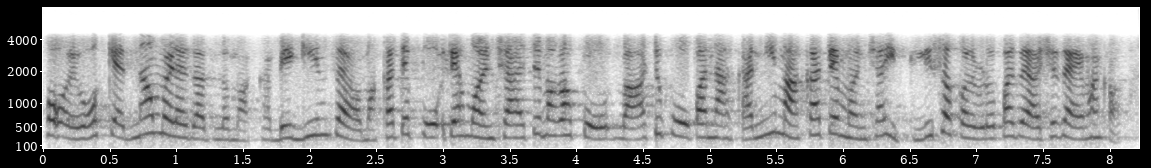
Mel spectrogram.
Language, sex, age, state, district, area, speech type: Goan Konkani, female, 18-30, Goa, Quepem, rural, conversation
